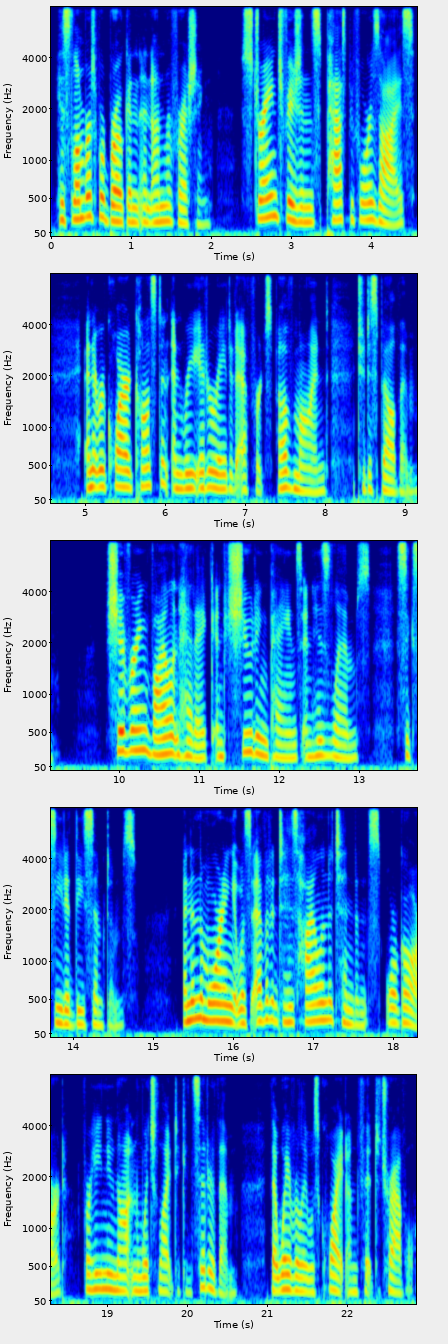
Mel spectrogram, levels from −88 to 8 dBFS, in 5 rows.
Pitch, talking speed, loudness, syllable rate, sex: 190 Hz, 175 wpm, -19 LUFS, 5.5 syllables/s, female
